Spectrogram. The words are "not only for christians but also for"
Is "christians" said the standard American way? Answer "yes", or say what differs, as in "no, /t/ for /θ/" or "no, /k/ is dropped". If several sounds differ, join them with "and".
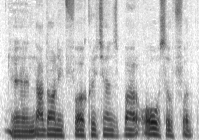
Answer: yes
